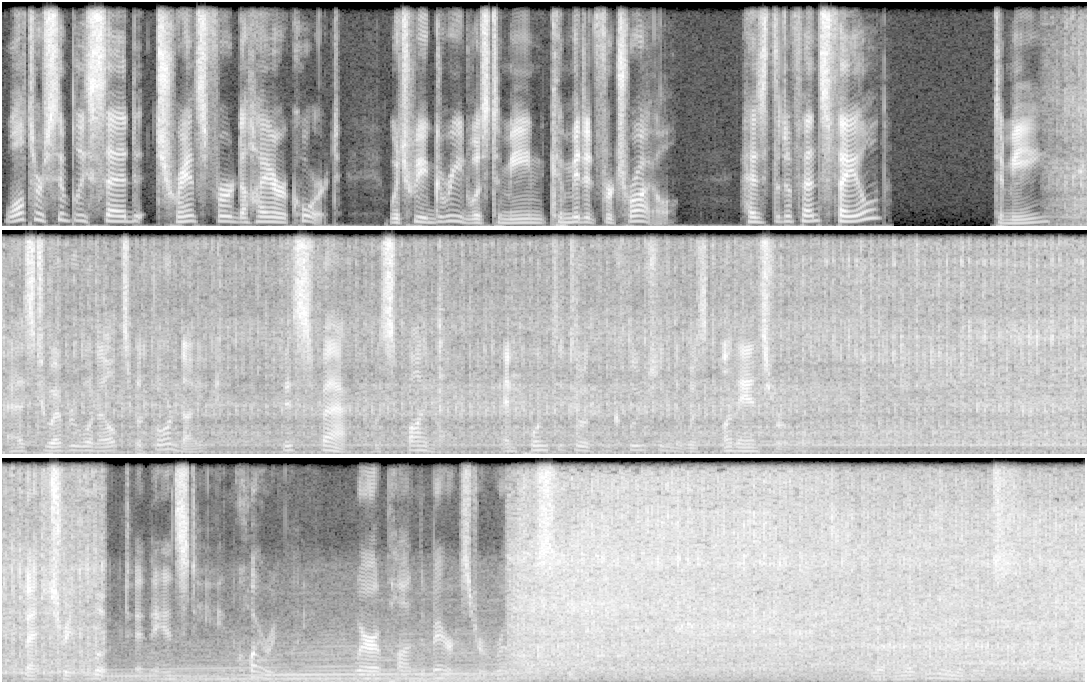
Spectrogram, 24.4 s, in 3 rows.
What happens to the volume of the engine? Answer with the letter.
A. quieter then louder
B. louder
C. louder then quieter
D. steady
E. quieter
B.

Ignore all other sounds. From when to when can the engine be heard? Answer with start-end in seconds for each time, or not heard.
7.8-24.3.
